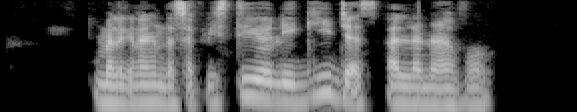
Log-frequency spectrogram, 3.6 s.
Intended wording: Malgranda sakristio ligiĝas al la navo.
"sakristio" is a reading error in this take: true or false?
false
